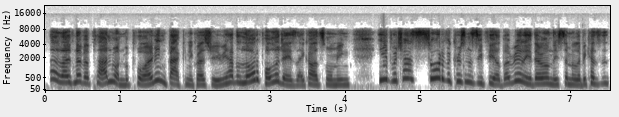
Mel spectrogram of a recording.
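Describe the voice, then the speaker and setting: A man voicing a bubbly, excitable female pony baker from a cartoon, gushing in breathless chatter. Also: very high-pitched, fast, no echo, voice pushed up, full character voice. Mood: chatty.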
